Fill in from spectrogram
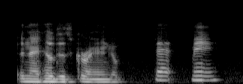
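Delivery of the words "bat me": put-on sweet, cute, tiny high-pitched toddler voice. Retelling an old video of a toddler grinning and saying Batman: cute tiny voice imitating York. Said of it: "cute little tiny voice".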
